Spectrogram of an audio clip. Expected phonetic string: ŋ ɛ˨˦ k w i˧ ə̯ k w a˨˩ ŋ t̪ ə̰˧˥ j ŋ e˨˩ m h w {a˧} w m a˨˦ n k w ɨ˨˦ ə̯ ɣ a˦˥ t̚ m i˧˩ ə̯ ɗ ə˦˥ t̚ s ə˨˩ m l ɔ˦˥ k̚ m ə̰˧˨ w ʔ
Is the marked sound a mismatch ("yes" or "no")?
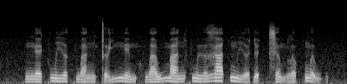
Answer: yes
